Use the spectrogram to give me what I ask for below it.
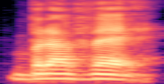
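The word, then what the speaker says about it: Bravais: vamos estudar agora os retículos de brava é a pronúncia é bravo representam as configurações básicas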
